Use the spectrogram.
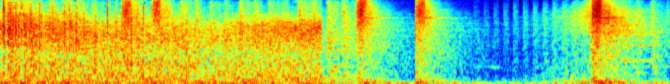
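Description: Loud explosions from Israeli strikes on Gaza roar in a continuous heavy rumble, with sharp blasts bursting through at intervals near the end, close and powerful.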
